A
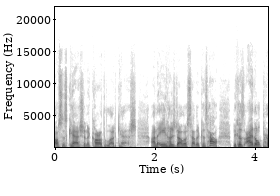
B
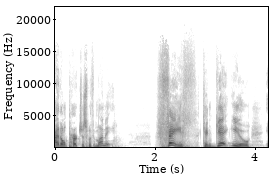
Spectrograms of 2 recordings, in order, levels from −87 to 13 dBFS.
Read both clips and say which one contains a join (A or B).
B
